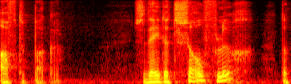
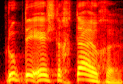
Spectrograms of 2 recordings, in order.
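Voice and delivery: voiced king; 10 semitones higher than usual. A narrator's reading. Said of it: "zei de koning".

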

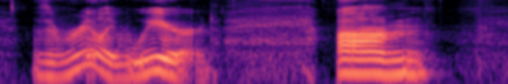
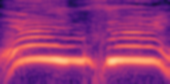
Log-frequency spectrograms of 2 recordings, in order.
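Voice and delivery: high, loud mocking "I'm sorry"; exaggerated squawked apology; wrong way to apologise; 13 semitones higher, 11 dB louder than usual. Shown as a demonstration. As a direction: screech the apology insincerely. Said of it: "you don't say it like".

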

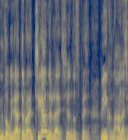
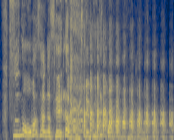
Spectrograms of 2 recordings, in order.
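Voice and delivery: words through laughter; giggling as he describes; laughing; 7 semitones higher than usual. Real, not acted. Laughing while describing photo.

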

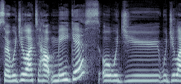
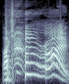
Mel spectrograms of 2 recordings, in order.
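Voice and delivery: laughing; 11 semitones higher, 9 dB louder than usual. Real, not acted. Laughing while starting game.

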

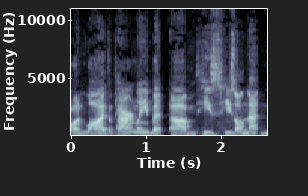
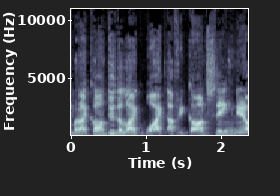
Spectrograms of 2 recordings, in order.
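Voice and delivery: ordinary talk, nothing marked

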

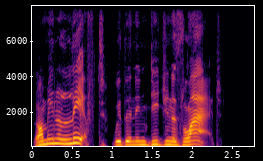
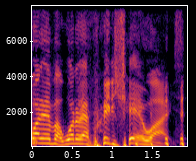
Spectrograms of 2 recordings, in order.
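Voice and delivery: dismissive retort; 5 semitones higher than usual. Retold or imitated. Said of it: "That's what I wanted to say".

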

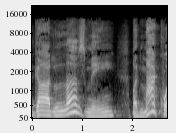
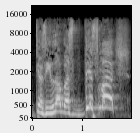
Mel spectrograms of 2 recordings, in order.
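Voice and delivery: much higher, shouted; children shouting; 12 semitones higher than usual. Acted. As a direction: kids yelling up at the teacher. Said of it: "And then they said".

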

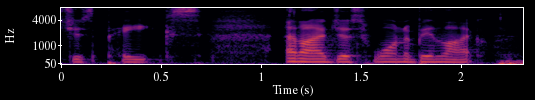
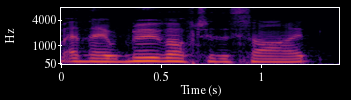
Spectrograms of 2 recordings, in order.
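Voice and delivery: ordinary talk, nothing marked

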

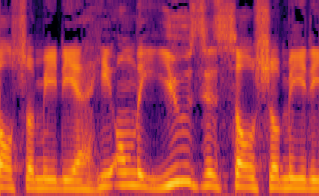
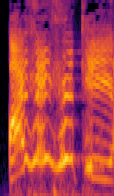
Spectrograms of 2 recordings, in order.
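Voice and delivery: much higher, louder hammed-up yell; mock announcer shout; 4 dB louder, faster than usual. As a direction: shout it like a big home run call. Mock broadcaster call continues.

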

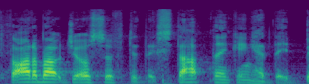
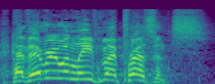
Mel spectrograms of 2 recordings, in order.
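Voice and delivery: loud anguished cry, pitched high; cried out; 12 semitones higher, 6 dB louder than usual. Acted. Joseph crying out to clear the room, loud. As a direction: cry it out with everything. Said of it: "He cried out".

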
